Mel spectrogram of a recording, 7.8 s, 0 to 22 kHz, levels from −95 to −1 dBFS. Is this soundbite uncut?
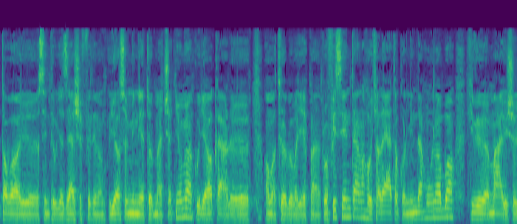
no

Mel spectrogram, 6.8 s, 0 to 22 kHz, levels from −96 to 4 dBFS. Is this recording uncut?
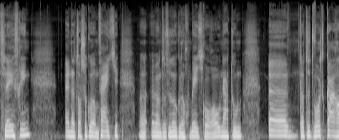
no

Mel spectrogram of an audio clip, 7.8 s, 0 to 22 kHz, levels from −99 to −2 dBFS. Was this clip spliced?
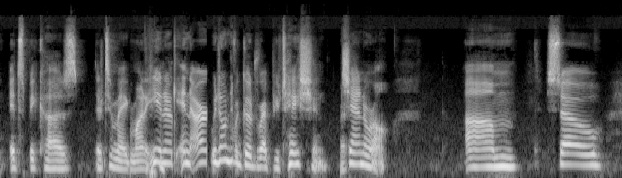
yes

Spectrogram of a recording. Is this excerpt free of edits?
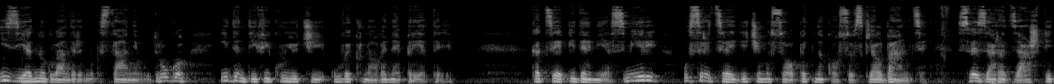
yes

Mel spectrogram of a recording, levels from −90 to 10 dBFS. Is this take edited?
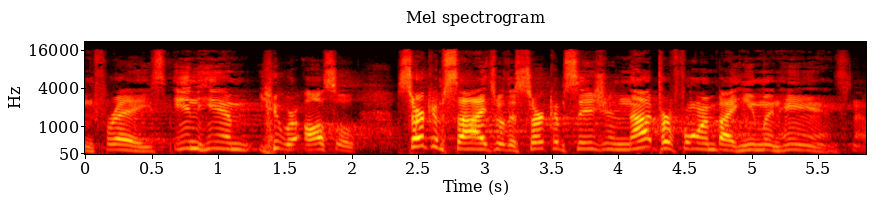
no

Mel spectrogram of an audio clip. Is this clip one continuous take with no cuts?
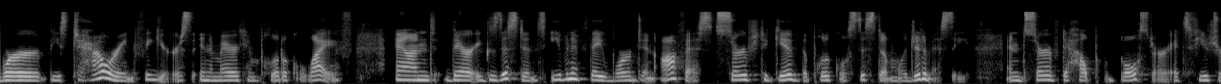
yes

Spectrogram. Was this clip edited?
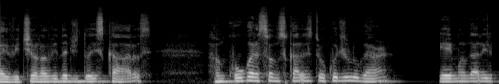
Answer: no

